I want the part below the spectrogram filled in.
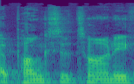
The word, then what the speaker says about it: Punxsutawney: according to the zoo, as opposed to Punxsutawney Phil. Did I say that right? – Yeah, Punxsutawney Phil.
